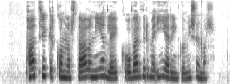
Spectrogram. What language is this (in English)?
Icelandic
